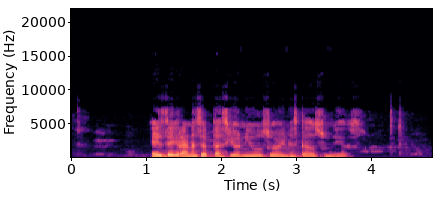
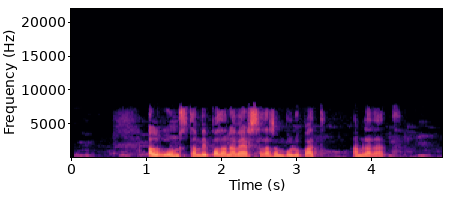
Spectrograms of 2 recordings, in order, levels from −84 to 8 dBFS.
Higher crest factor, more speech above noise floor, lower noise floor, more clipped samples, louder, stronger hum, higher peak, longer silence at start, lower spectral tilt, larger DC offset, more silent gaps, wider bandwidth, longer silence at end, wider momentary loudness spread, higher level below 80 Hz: about the same, 18 dB vs 20 dB; first, 38 dB vs 31 dB; first, -56 dBFS vs -51 dBFS; neither; first, -17 LUFS vs -20 LUFS; neither; about the same, -2 dBFS vs -2 dBFS; first, 1.05 s vs 0.65 s; about the same, -5 dB/octave vs -5 dB/octave; neither; neither; about the same, 7.8 kHz vs 8 kHz; first, 0.4 s vs 0.25 s; first, 16 LU vs 10 LU; first, -58 dBFS vs -64 dBFS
